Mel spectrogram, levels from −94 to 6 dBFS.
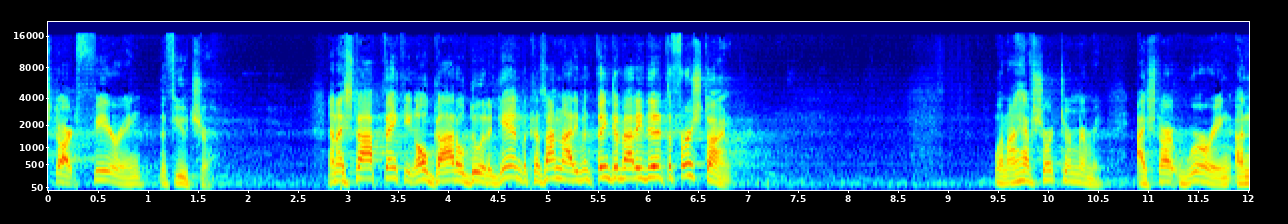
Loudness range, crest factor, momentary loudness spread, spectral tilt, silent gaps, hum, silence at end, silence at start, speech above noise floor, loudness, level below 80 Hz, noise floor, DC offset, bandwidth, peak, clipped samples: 11 LU; 18 dB; 14 LU; -5 dB/octave; none; none; 0 s; 0 s; 40 dB; -21 LUFS; -66 dBFS; -61 dBFS; under 0.1%; 17 kHz; -4 dBFS; under 0.1%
